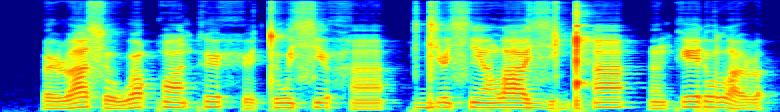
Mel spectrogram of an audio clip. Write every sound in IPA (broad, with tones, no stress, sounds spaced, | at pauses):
ə˩ ɭ a˥ s ʊ˩ w u˥ qʷ ã˥ k ʏ˥ h ʏ˩ t u˥ sʲ ʊ˥ h ã˩ | dʲ ə˞˥ sʲ ẽ˥ lˠ a˥ ɐ̯ zʲ ʊ˩ ǃʼ ã˥ | ə̃˩ k e˥ ɾ u˥ lˠ a˩ ɭ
